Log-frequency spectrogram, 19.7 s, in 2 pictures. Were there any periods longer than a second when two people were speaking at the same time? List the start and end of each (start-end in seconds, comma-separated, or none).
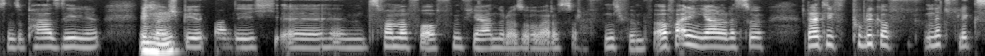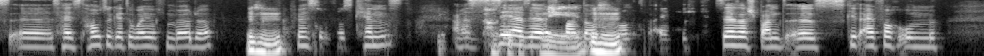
14.7-16.2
